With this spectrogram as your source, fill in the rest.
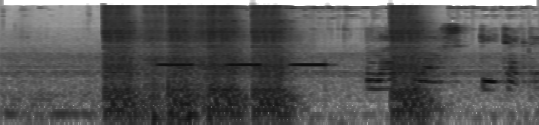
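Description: Rapid gunfire blasts loudly in bursts.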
